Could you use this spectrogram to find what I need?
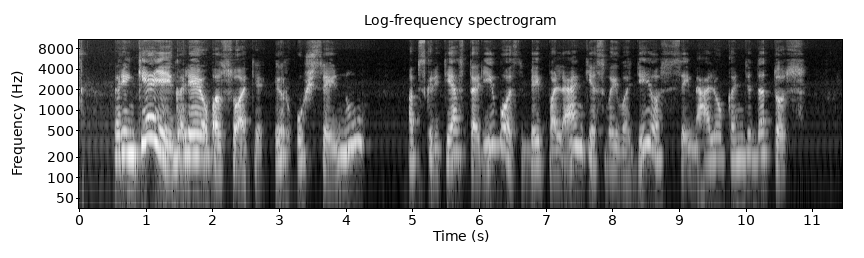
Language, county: Lithuanian, Kaunas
